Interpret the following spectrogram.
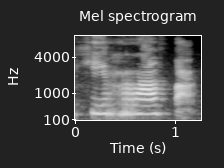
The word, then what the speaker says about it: jirafa: See how he only has one R? So I'm not exaggerating it. I just say rafa. If he had two R's, I would say jirafa.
